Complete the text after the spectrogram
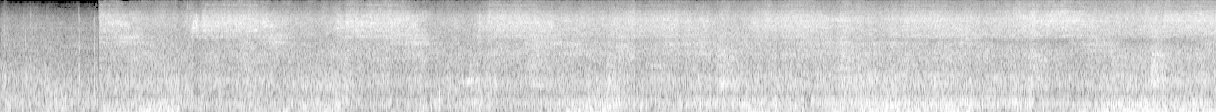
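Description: A steam locomotive puffs and hisses close by as it rolls past.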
